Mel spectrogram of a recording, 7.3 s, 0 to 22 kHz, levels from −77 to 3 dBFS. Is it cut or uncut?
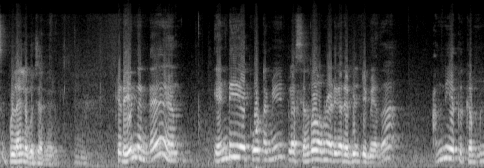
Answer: uncut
